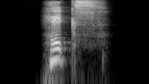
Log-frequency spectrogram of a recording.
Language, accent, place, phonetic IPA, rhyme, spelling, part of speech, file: German, Germany, Berlin, [hɛks], -ɛks, Hecks, noun, De-Hecks.ogg
- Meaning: plural of Heck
